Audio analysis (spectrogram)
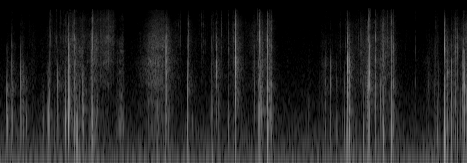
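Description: A medium white Prix Garantie seasoning bag, filled and made of plastic, is crinkled by fingers that fold its top edge. Quiet, bright, crisp crackles come in a dense irregular stream with sharp snaps and no ring. The crinkling keeps on throughout.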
